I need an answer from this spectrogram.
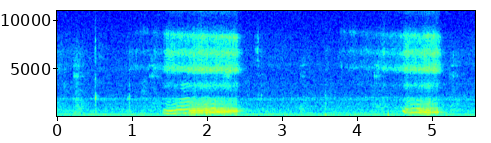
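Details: Udon, a male French Bulldog puppy, snores while sleeping with a plush toy: two drawn-out rasping breaths roughly three seconds apart, each with a wavering whistle-like tone and airy hiss, otherwise quiet room.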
